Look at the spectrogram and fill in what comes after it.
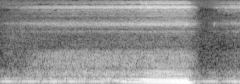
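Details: Golden Retriever Ibuki asleep, snoring loudly as a smartphone approaches; a single short, low, vibrating snore swells and cuts off abruptly after under a second.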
